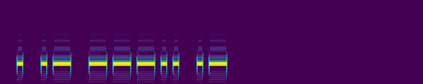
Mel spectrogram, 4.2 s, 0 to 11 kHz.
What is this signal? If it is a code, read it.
Morse code, heard as a keyed tone, about 20 wpm, 700 Hz. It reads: EA8A
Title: DXCC-100 Call Signs - 4 Characters - Repeated 3x - 20wpm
